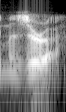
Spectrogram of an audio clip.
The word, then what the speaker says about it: Missouri: because there's an i at the end and it's not an A so I agree with that but but are there people in Missouri who say Missoura yes okay that's what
